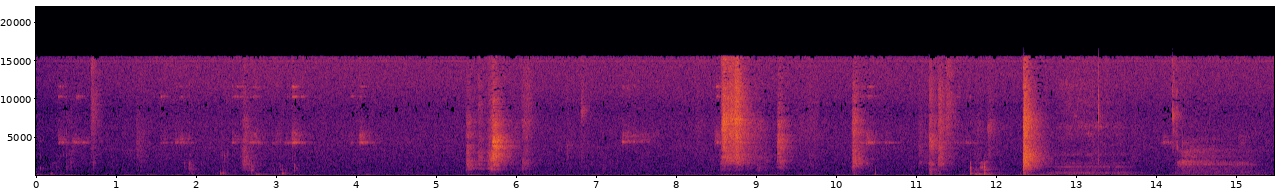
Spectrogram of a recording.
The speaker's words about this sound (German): Ja, mein Kater ist wie gehört wieder mal sehr aktiv hier in der Küche.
